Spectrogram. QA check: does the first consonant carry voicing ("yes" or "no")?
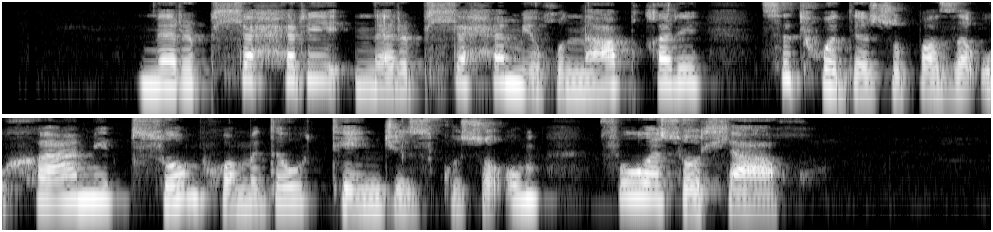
yes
